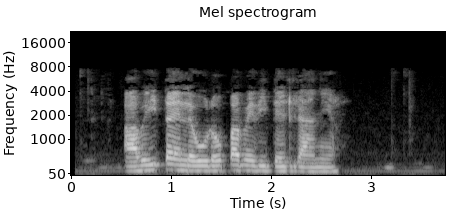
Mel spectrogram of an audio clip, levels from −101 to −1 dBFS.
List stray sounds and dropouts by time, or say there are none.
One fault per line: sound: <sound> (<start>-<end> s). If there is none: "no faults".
no faults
